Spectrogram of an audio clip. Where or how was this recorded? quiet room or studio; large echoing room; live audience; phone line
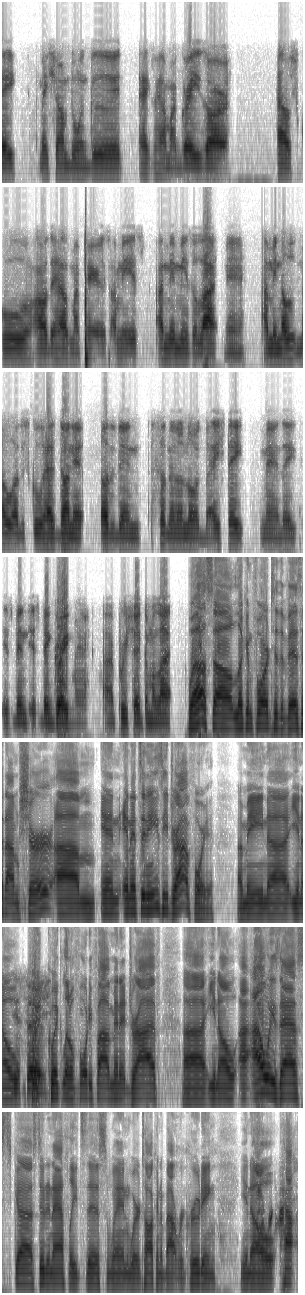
phone line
